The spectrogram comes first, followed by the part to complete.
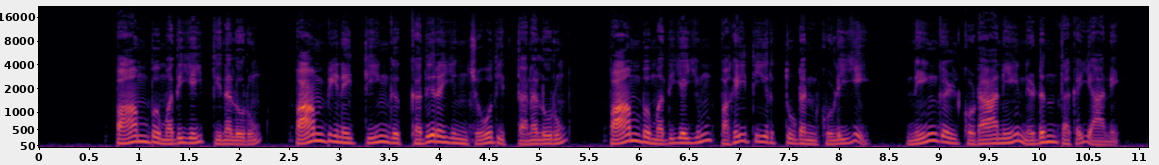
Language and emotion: Tamil, neutral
